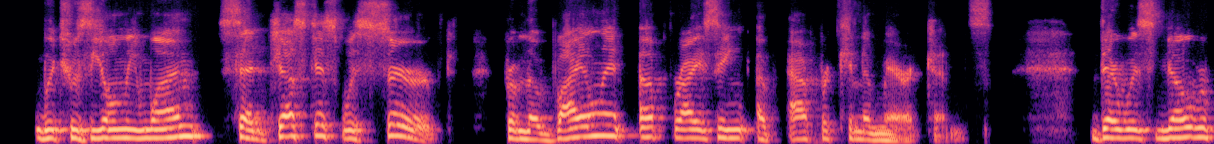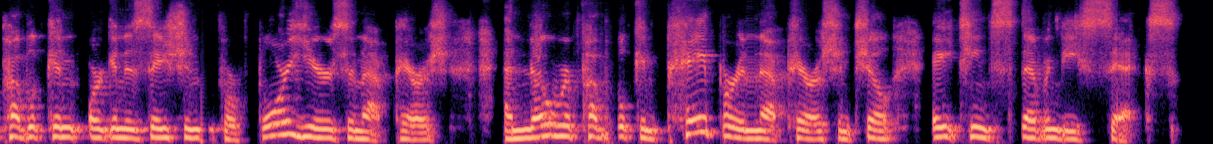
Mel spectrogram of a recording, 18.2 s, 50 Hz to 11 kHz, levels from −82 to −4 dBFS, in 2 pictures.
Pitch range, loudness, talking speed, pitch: 185-225 Hz, -17 LUFS, 120 wpm, 200 Hz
